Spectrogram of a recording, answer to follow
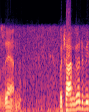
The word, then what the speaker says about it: Zen: Zen, of course, is a Japanese word, and it's spelled Z-E-N. And that is the Japanese way of pronouncing the Chinese word Chan.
